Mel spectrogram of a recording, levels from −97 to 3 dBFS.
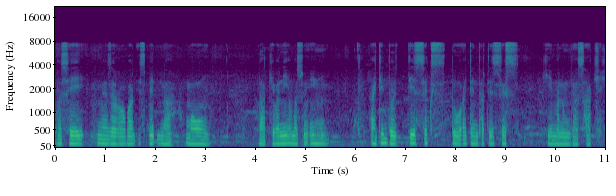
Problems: background sounds at intervals, background conversations at intervals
